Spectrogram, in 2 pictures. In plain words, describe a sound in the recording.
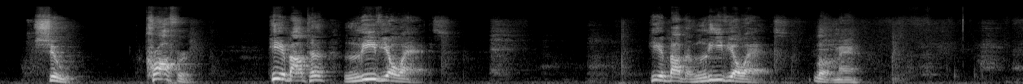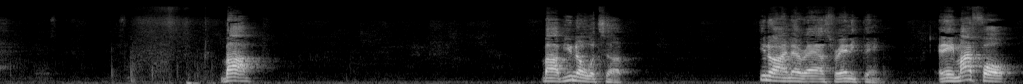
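A young man speaks with animation, close to a microphone, in bursts with pauses.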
